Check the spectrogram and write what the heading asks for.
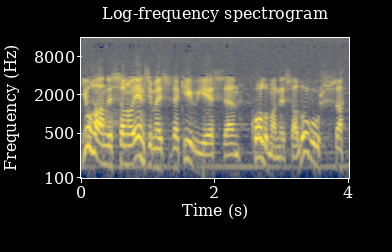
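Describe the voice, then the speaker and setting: A man preaching a sermon, expressive and full of small hesitations as he reads and explains scripture. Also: a little high, long reverb tail, rough recording.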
